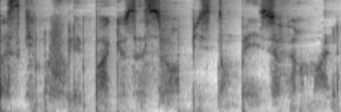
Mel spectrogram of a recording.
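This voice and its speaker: Someone whispers at a fairly slow pace. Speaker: ASMR channel host. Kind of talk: whispered ASMR story reading. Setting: candlelight and fireplace ambience. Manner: whispered, soft.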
